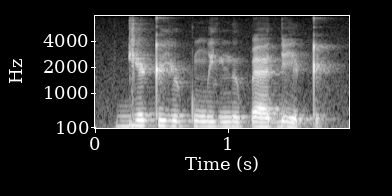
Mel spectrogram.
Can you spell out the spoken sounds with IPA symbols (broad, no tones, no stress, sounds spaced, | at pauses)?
ɡʲ e ʈ j y ʈ ŋ͡m i lʲ n̪ ɯ ɓ æ ɗ i ʈ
